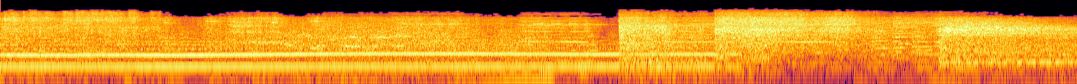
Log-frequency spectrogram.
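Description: Dramatic film-serial soundtrack: music and car engine noise over a steady two-note hum. The hum stops about seven seconds in.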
